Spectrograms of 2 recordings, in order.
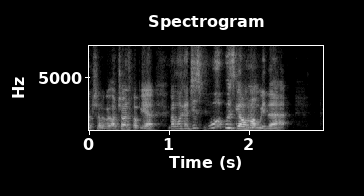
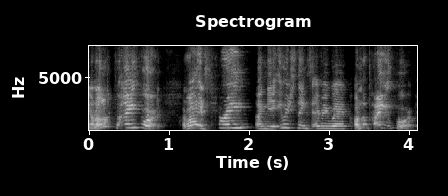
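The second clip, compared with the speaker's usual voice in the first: higher, indignant rant; exasperated rant; 9 semitones higher than usual. Real, not acted. Ranting to his co-host about ChatGPT, exasperated and high. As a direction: refuse it, exasperated.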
